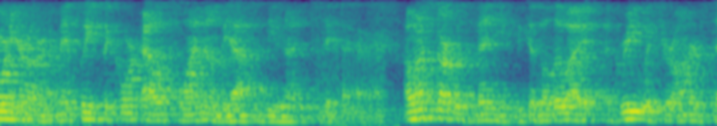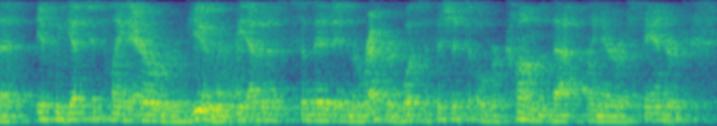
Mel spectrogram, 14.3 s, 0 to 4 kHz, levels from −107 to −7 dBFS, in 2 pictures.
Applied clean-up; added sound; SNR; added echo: none; Burping, eructation; 11 dB; reverberation time 1.1 s.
